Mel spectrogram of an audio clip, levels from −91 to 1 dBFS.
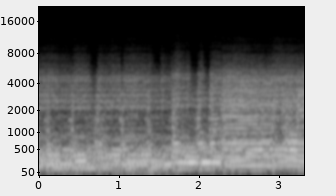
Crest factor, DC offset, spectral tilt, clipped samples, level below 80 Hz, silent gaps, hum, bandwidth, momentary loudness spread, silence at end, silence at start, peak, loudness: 12 dB; under 0.1%; -7 dB/octave; under 0.1%; -48 dBFS; none; none; 8.2 kHz; 4 LU; 0 s; 0 s; -10 dBFS; -24 LUFS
